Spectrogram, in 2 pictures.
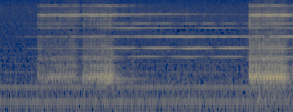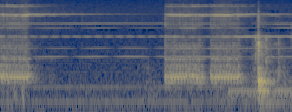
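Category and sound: household object, telephone ringing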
